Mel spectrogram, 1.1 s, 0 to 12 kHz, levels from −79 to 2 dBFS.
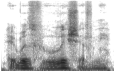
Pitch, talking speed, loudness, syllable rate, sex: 80 Hz, 260 wpm, -16 LUFS, 6.3 syllables/s, male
